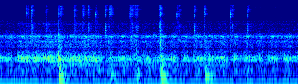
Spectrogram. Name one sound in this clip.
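Arcade game sound effects bang and crackle rapidly.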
